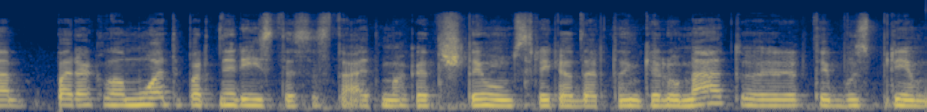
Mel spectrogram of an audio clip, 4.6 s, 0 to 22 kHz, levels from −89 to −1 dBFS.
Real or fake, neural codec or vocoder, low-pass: fake; vocoder, 44.1 kHz, 128 mel bands, Pupu-Vocoder; 14.4 kHz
